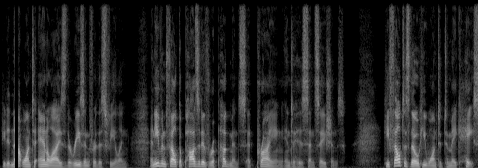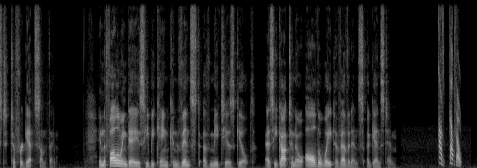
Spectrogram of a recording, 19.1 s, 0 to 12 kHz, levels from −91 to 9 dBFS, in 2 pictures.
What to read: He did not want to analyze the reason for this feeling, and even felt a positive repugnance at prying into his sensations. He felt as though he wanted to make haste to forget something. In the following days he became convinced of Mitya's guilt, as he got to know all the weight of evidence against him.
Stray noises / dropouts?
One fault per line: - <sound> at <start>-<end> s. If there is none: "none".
- dropout at 0.3-0.4 s
- chirp at 18.3-18.8 s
